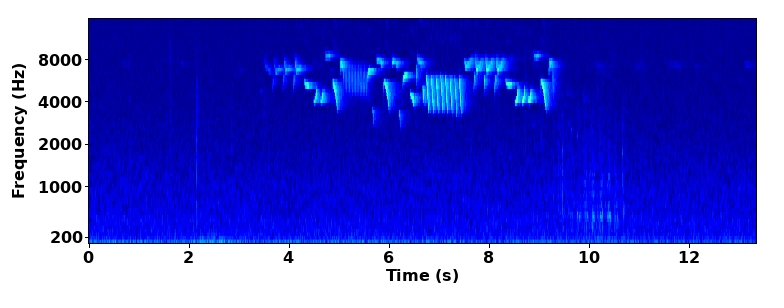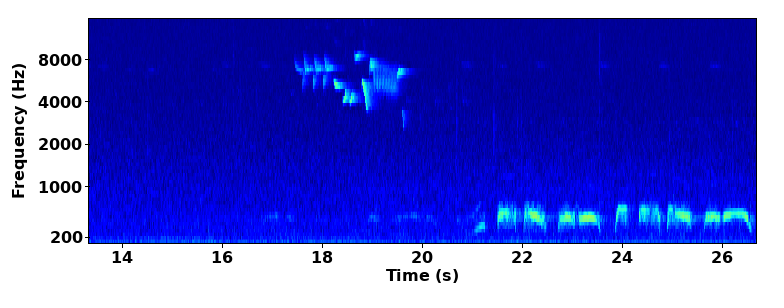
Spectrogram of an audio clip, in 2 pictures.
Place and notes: Haldon Belvedere, Exeter, UK - Haldon Belvedere- Devon Wildland
This recording was made using a Zoom H4N. The recorder was positioned in the bracken and rowan and beech woods just to the North of the Haldon Belvedere- Lawrence Castle. It had just stopped raining. This recording is part of a series of recordings that will be taken across the landscape, Devon Wildland, to highlight the soundscape that wildlife experience and highlight any potential soundscape barriers that may effect connectivity for wildlife.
